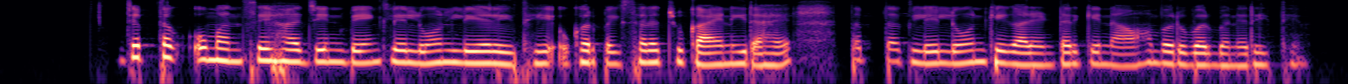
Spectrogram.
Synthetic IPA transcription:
d͡ʒɐb̚t̪ɐkoːmɐnseɦad͡ʒɪnbɛ̃ːŋkleloːnlieɾɐɦet̪ʰeʔʊ̰kəɾpɐɪsalat͡ʃʊkaːenɐɦĩɾɐɦet̪ɐb̚t̪ɐkleloːnkeɡaːɾẽɳʈəɾkenaːʋɦãbɐɾoːbəɾbɐneɾɐɦet̪ʰeː

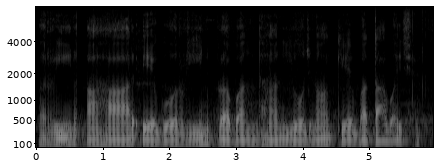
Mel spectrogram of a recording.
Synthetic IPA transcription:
ɾinaɦaɾeɡoɾinpɾəbənd̪ʱənjod͡ʒnakebət̪abə̰jt͡ʃʰɛ

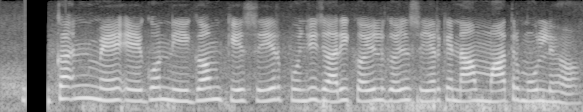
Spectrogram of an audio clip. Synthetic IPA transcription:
kʊ | kənmẽeːɡoniːɡəmkesejəɾpʊ̃nd͡ʒid͡ʒaːɾikəɪlɡəɪlsejəɾkenaːmːaːt̪ɾmuːlːeɦoː

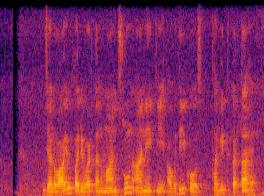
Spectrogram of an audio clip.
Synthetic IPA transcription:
d͡ʒɐlʋaːjupɐɾɪʋəɾt̪ənmaːnsuːnaːnekiʔɐʋd̪ʱikost̪ʰɐɡɪt̪kɐɾt̪aɦɛː

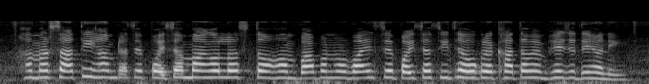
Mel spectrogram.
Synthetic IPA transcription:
həməɾsat̪ʰiɦəmɾasẽpəjsamãŋɡələst̪əɦəmapənmobailsẽpəjsasid̪ʱəokɾakʰat̪amebʱed͡ʒd̪eɦəni

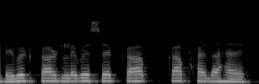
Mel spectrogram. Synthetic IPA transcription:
ɖebiʈkaɾɖlebesekakapʰːajd̪aɦɛː

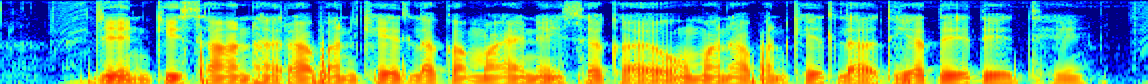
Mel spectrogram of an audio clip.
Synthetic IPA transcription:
d͡ʒenkɪsaːnɦəɾʔaːpənkʰeːt̪lakamaːnəɦĩsəka̰ːḛo̰mənəpənkʰeːt̪la̰ə̰d̪ʱijət̪̚d̪eːd̪eːt̪ʰeː

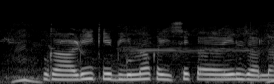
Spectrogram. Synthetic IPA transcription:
ɡaːɽikebiːmakɐĩsekːld͡ʒaːla

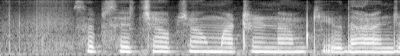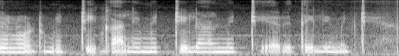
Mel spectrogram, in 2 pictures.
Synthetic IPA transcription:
sɐbseɐtːʃʰaʊpt͡ʃaũmaːʈʰiɾnaːmkḭʊd̪aɦɾənd͡ʒəloːʈmɪʈːḭka̰ːlimɪʈːilaːlmɪʈːija̰ɾit̪eːlimɪʈːi

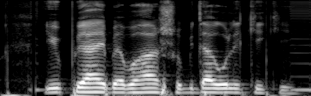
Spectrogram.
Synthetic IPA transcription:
jupiajbɛboɦaɾʃubid̪ʱaɡulikiki

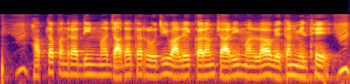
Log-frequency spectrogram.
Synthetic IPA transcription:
ɦəp̚t̪apənd̪ɾad̪inmãd͡ʒa̰d̪at̪əɾːod͡ʒiʋalekəɾəmt͡ʃaɾimələʋet̪ənmilt̪ʰe

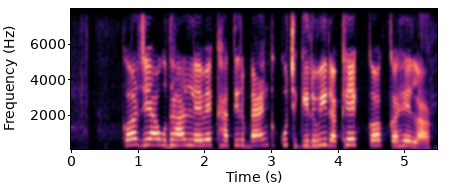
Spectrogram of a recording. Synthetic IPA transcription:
kəɾd͡ʒeaud̪ʱaɾleβekʰat̪iɾbɛ̃ŋkːut͡ʃʰɡiɾwiɾəkʰekəkəɦela

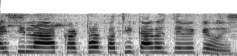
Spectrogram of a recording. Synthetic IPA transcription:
jsilakəʈʰːəkət̪ʰikaɡəd͡ʒd̪ebekeɦoj

